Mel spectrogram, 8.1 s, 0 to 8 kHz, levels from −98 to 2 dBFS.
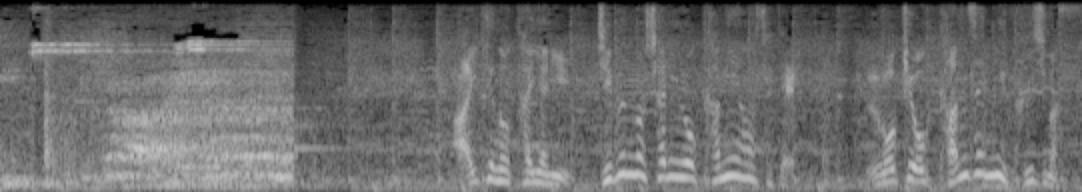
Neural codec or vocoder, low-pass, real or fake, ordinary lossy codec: none; 7.2 kHz; real; none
